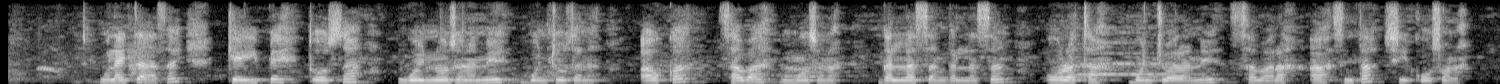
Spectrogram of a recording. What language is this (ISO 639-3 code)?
wal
